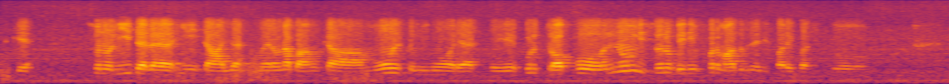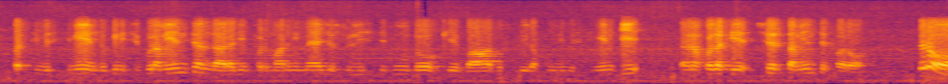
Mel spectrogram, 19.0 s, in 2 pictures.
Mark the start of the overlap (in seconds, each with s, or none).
none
